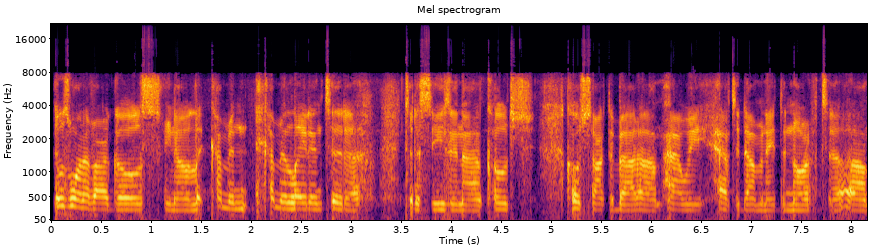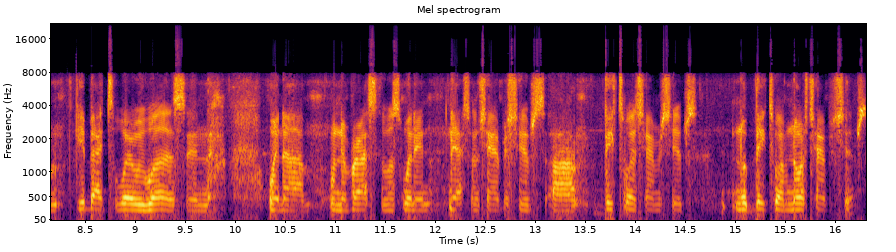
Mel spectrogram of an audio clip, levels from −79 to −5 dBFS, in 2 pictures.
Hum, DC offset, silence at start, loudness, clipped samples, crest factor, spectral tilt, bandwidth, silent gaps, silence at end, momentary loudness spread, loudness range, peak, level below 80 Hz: none; under 0.1%; 0 s; -11 LUFS; 0.1%; 14 dB; 0 dB/octave; over 20 kHz; none; 0 s; 7 LU; 2 LU; 0 dBFS; -46 dBFS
